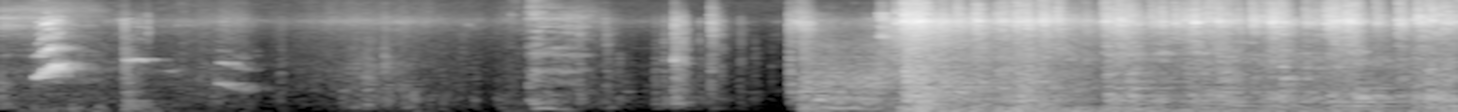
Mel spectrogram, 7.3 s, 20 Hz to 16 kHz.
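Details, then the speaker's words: 1957 Chevy wagon barn find, first start after 20 years in storage, recorded in an enclosed garage: the engine catches, then runs loud, ragged and uneven. It likely needs plugs, wires and carb adjustment, but it idles. "Got a little bit of a mist, but I'm sure it needs plugs, wires. It needs some love. Some carb adjustment."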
